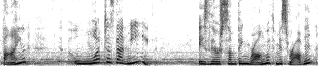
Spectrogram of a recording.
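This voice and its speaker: A courteous young hotel receptionist in a game. She explains procedures in formal, polished phrasing, and her voice sits high and light. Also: sing-song, a little slow, over music. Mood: puzzled.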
